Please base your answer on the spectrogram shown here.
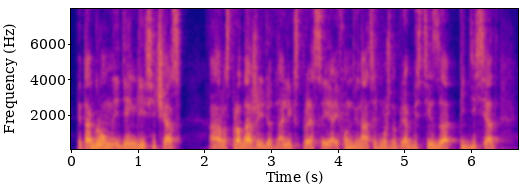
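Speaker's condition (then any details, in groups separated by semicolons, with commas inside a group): No condition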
